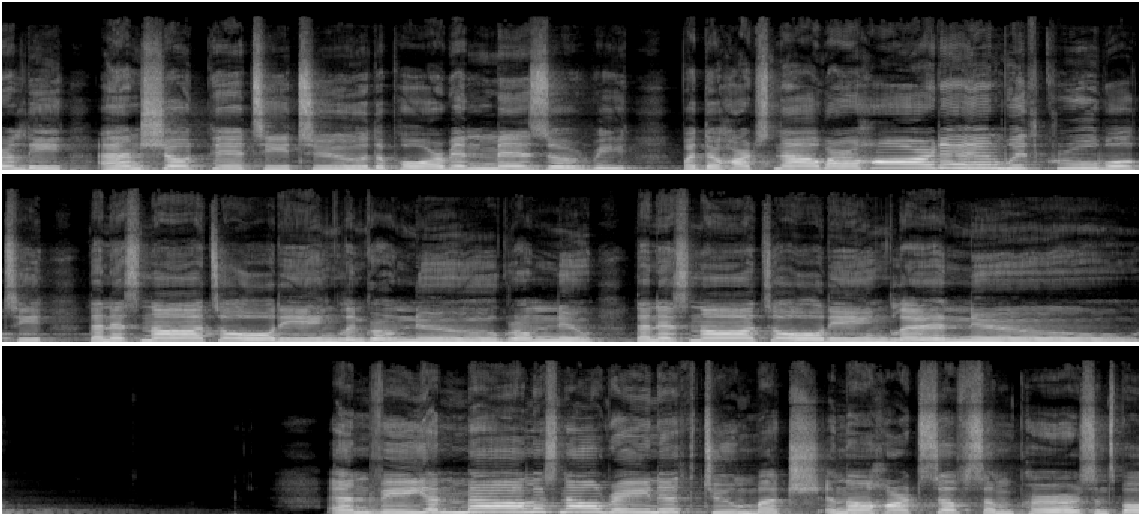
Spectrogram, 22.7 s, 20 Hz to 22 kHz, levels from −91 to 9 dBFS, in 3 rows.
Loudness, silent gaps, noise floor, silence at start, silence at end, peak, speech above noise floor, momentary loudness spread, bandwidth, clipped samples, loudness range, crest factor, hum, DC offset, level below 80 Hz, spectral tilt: -16 LUFS; none; -68 dBFS; 0 s; 0 s; -2 dBFS; 52 dB; 9 LU; 19.5 kHz; under 0.1%; 5 LU; 16 dB; none; under 0.1%; -56 dBFS; -2.5 dB/octave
